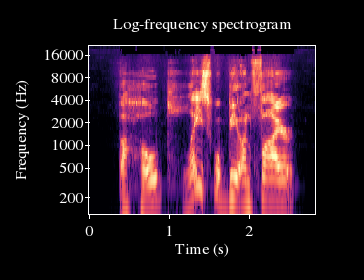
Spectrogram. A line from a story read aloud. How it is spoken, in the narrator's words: cried Eustace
